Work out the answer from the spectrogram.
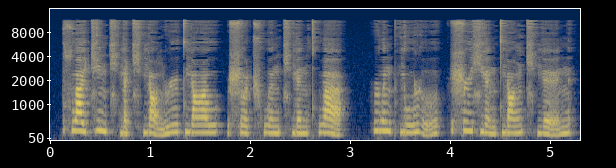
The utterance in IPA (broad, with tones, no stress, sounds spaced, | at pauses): s w a˥˧ ɪ̯ t͡ɕ i˥˩ n t͡ɕʰ j ä˩ t͡ɕʰ j ɑ̰˨˩ ŋ ɻ ɻ̩˥ t̪ j ɑ˥ ʊ̯ | ʂ ɤ˧˥ ʈ͡ʂʰ w ə˧˥ n t͡ɕʰ j ɛ˧˥ n kʰ w ä˥˩ | ɻ w ə˥˩ n pʰ j o˧˥ ʊ̯ ɻ ɤ̰˨˩˦ | ʂ ɻ̩˥ ɕ j ɛ̰˨˩ n t̪ j ɑ˧˥ ŋ t͡ɕʰ j ɛ̰˨˩˦ n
